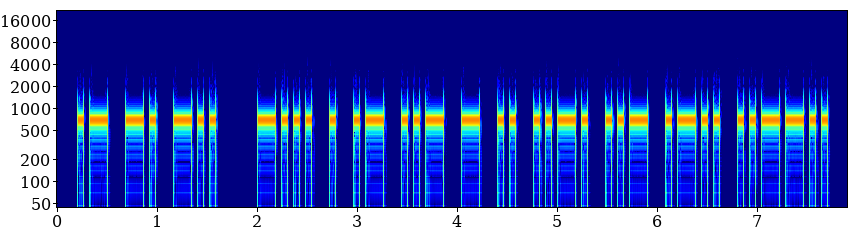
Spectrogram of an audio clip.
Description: Morse code, heard as a keyed tone, about 20 wpm, 700 Hz. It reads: AND BEAUTIFUL?
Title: Sentences from Top 1200 Words 20wpm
